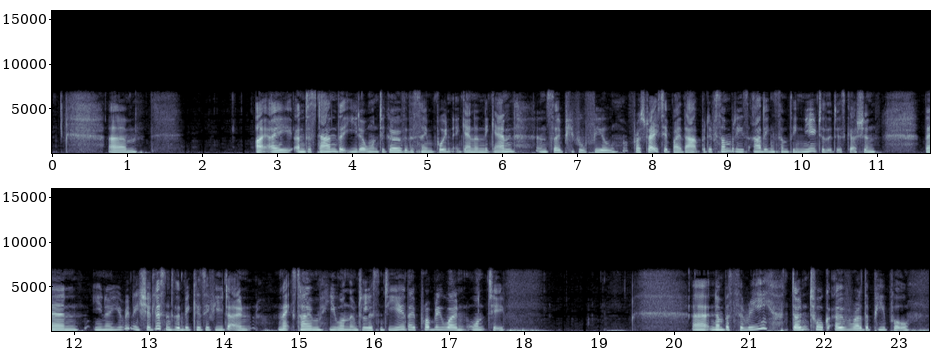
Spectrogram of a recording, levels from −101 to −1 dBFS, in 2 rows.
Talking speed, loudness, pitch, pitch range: 175 wpm, -31 LUFS, 215 Hz, 195-230 Hz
